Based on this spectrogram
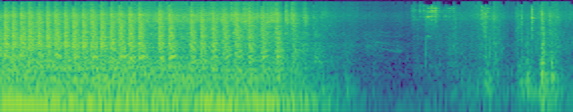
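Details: Cold start: quick, even ticking over the high cold-start idle for about three seconds, then fading; owner calls it a little lifter tick, cause unconfirmed.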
